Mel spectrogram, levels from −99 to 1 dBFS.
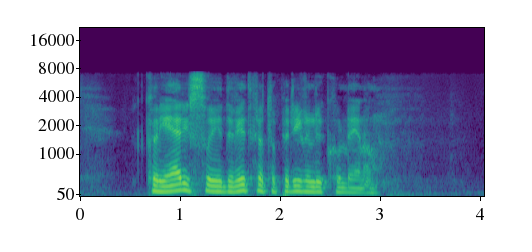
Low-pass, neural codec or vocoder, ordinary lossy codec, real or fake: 7.2 kHz; codec, 16 kHz, 4 kbps, FunCodec, trained on LibriTTS, 50 frames a second; none; fake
